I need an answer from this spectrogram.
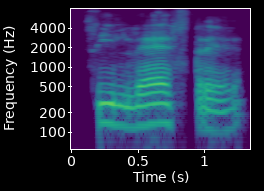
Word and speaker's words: Silvestre: It's pronounced Silvestre, Belleza.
